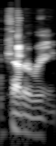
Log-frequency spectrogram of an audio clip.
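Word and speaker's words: Katerine: Or Katirin, is that how you pronounce that? Yeah, I don't actually. Katarine, maybe, or Katarine. Yeah, Katarine.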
